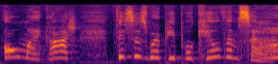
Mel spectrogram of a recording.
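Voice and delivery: chirpy high local woman, bluntly; cheerful local blurting a grim fact; high Australian local. Retold or imitated. Local woman's shocked warning.

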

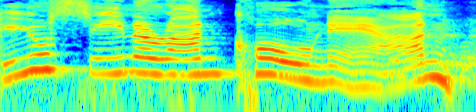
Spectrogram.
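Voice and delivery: high, slow grandma voice; exaggerated old grandmother, drawn out. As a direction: creak it out like a proud granny. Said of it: "like a grandmother".

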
